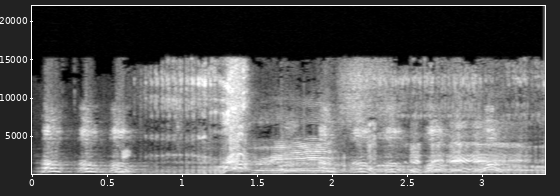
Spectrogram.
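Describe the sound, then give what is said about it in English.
Several short dog barks and yips come through a phone on loudspeaker, overlapping with people talking at moderate loudness. “Oh, he stopped barking.”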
